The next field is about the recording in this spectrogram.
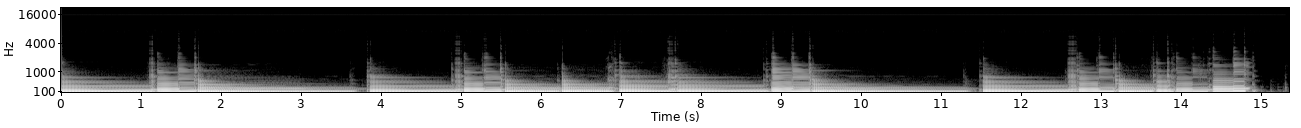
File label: Synth loop 125 Am, Synth Bass Loops; Slate Digital BASSHOLE Sample Pack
